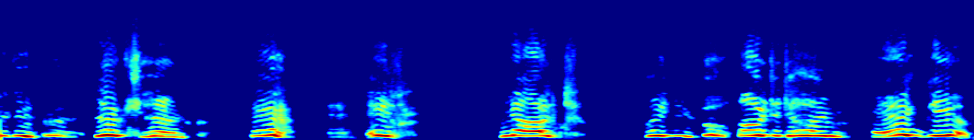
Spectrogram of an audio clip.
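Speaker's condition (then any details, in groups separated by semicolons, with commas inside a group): Cerebral palsy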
